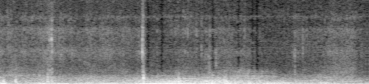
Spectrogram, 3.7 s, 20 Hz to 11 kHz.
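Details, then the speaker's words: Ford Fusion 4x4 EcoBoost AWD after rear drive system repair, slow full-lock turn: quiet low rumble with no clunks, shudder or grinding, where it previously shuddered when steering fully and accelerating; normal full-lock turn. "zeradinho 100% de eficiência no nosso reparo vamos aqui agora aqui em cima dá para fazer melhor 100% faz barulho nenhum"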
